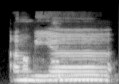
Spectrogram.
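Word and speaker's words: أَنْبِيَاء: কিন্তু নুন এবং বা পরপর থাকলে এটা কি হয়ে যায়? ইদগাম হয়ে যায়। মিম। ইদগাম হয়ে এটা কিসের মতো মিম। উচ্চারণ হয়? মিম। মিম। মিমের মতো হয়ে যায়।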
